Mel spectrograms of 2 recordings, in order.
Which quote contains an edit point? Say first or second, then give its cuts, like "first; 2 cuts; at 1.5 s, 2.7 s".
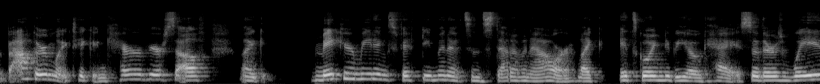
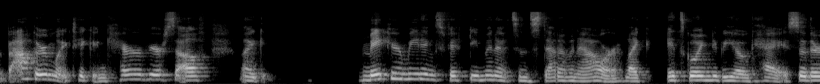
first; 1 cut; at 2.9 s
